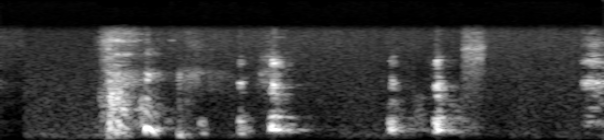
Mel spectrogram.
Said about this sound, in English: I've got pretty bad allergies right now. Oh my gosh, you got the COVID, don't you? I'm trying to sneeze.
